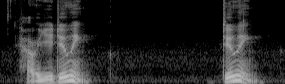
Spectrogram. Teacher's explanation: It goes up at the end, and that lets the listener know you're asking them a question and that they're expected to respond.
